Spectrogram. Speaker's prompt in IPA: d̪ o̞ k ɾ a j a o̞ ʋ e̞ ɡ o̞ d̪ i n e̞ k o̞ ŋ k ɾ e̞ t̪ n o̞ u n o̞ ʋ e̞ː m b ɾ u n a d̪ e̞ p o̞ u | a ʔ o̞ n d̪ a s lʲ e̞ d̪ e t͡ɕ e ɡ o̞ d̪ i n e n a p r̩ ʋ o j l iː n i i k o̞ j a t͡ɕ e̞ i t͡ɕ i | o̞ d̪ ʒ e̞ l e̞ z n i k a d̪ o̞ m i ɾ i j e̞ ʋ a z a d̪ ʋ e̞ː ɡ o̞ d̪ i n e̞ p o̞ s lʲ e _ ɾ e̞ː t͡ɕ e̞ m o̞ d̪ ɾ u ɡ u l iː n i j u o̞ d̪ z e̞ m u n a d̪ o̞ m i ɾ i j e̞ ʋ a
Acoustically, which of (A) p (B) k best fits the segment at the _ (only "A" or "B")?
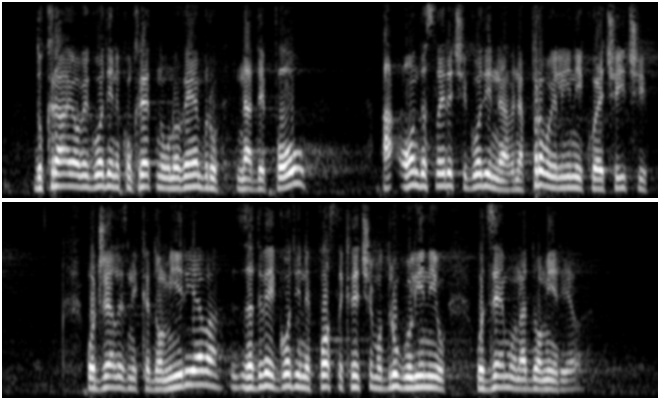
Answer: B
